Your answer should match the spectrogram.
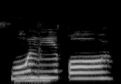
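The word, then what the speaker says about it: خُلِقَ: Kemudian di sini juga ya di huruf khu. Nah ini di di harakat domahnya harus sempurna. Khuliqo coba.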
